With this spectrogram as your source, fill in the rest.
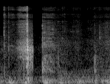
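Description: A knife cuts through food, maybe carrots, in a couple of quick, crisp chops close up, the first one loudest, with no voices.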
